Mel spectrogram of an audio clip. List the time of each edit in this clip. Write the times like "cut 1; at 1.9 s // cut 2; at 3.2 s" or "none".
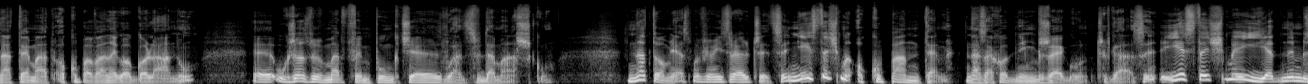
cut 1; at 4.4 s // cut 2; at 9.6 s // cut 3; at 11.1 s

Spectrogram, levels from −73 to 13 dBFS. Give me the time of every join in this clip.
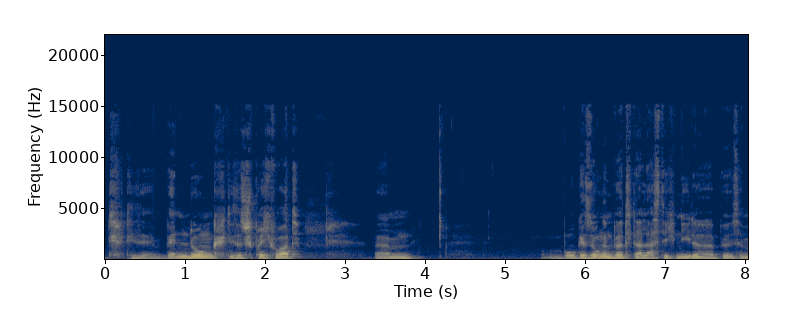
none

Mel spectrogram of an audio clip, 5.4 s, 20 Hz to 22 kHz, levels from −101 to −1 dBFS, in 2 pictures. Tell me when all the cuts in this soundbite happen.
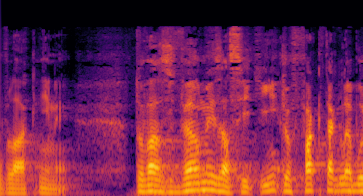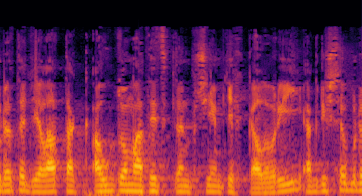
cut 1; at 2.1 s // cut 2; at 4.0 s

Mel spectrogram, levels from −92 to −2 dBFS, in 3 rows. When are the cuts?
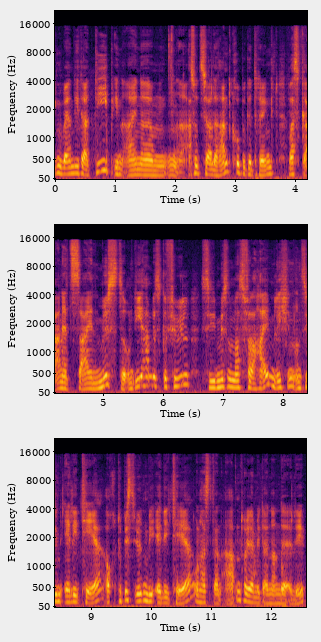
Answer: none

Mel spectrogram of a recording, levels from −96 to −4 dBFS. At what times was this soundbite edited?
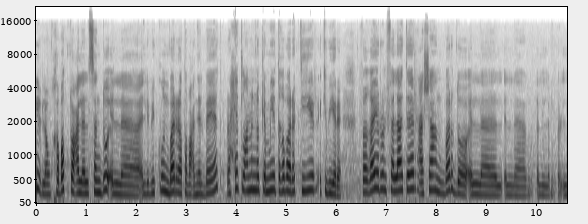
cut 1; at 3.7 s

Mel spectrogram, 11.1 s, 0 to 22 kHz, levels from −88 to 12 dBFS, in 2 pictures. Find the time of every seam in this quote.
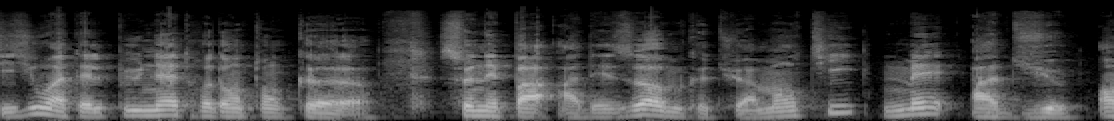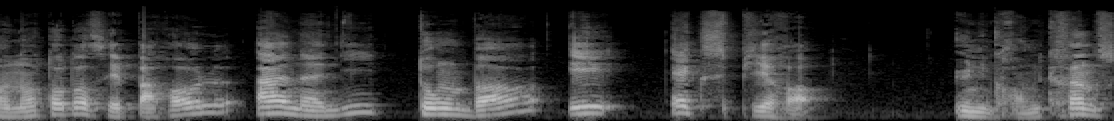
cut 1; at 4.3 s // cut 2; at 5.5 s // cut 3; at 6.8 s

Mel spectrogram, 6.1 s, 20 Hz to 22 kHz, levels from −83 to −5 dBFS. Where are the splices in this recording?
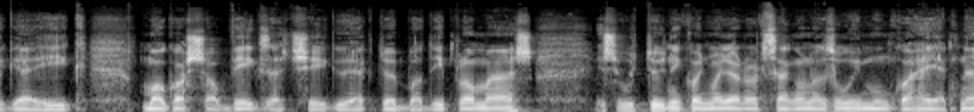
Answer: none

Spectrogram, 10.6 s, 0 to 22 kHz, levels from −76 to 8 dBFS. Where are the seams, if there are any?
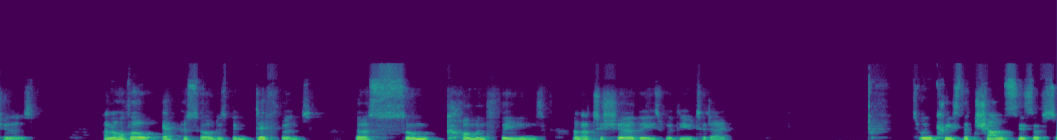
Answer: cut 1; at 1.6 s // cut 2; at 5.9 s

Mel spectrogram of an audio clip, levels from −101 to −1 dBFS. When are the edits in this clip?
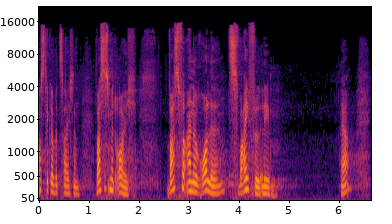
cut 1; at 3.8 s // cut 2; at 4.5 s

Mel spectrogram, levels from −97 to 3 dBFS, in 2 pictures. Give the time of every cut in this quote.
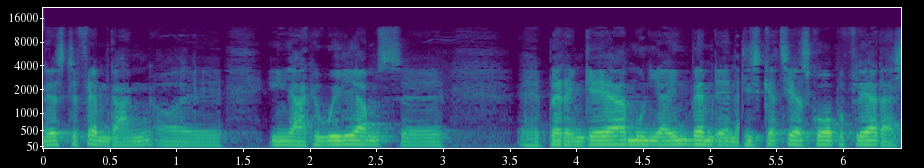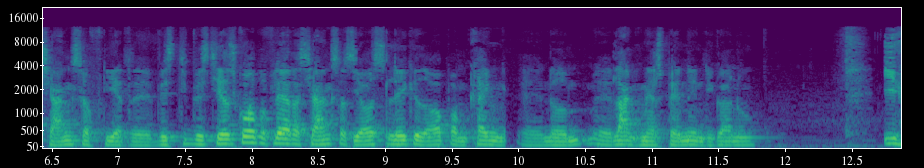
cut 1; at 5.2 s // cut 2; at 8.8 s // cut 3; at 9.9 s

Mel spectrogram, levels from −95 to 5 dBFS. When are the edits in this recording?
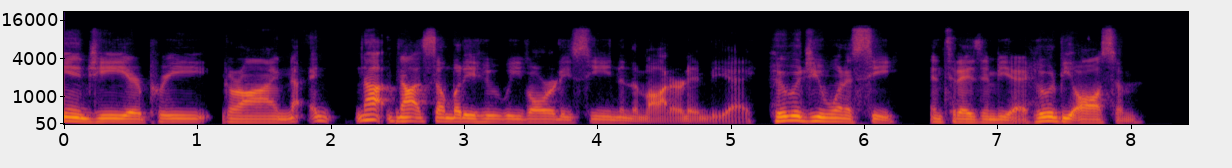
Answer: cut 1; at 1.2 s // cut 2; at 2.1 s // cut 3; at 2.5 s // cut 4; at 5.2 s // cut 5; at 6.4 s

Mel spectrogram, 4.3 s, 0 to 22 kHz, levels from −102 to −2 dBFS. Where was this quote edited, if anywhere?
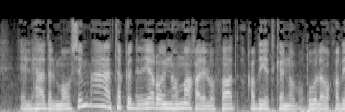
cut 1; at 1.7 s // cut 2; at 2.4 s

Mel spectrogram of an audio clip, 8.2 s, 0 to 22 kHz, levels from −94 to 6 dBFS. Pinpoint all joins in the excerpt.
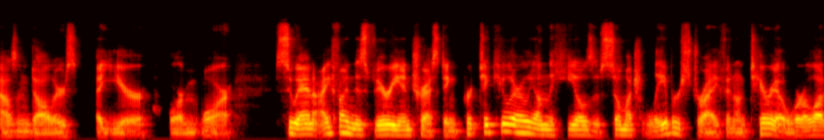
none

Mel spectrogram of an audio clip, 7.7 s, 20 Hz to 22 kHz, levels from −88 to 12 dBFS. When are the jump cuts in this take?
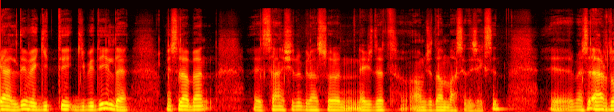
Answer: none

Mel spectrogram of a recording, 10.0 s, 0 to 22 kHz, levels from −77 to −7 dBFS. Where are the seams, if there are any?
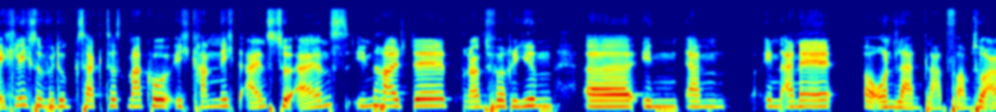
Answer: none

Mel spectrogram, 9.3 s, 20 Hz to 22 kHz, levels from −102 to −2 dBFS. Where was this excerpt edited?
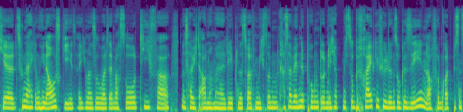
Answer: cut 1; at 3.5 s

